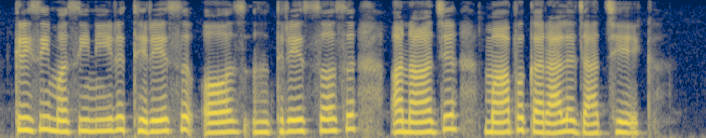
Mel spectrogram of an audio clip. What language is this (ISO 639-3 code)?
mag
